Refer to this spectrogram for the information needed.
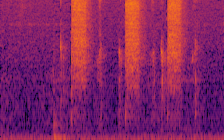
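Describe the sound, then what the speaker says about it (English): Three short hissing bursts of a spray bottle misting Postbox Red dilution onto small art trading cards, evenly spaced and close by, with no voices. "So I'm going to spray all of my cards"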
